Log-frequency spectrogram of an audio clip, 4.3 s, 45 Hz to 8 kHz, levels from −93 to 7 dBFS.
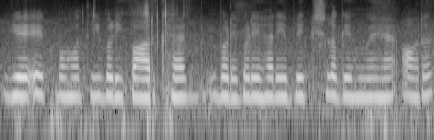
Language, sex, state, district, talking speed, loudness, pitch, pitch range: Hindi, female, Punjab, Pathankot, 205 wpm, -16 LUFS, 225 Hz, 220-230 Hz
